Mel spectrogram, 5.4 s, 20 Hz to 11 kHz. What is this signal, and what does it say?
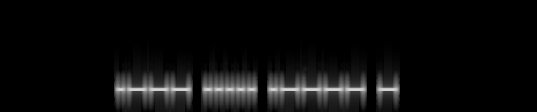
Morse code, heard as a keyed tone, about 22 wpm, 700 Hz. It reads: J51T
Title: Four Challenging Letter-Number Combinations 22wpm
